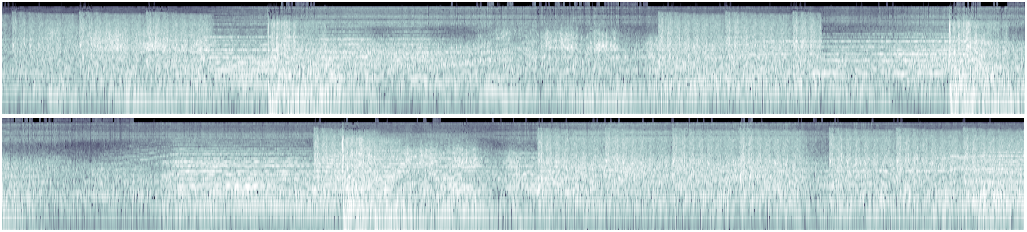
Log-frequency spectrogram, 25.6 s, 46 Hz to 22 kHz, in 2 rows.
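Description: P-47 Thunderbolt fighters strafe with heavy machine-gun fire, repeated rapid bursts and sharp volleys crackling loudly over a dense rumbling din for the whole stretch.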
